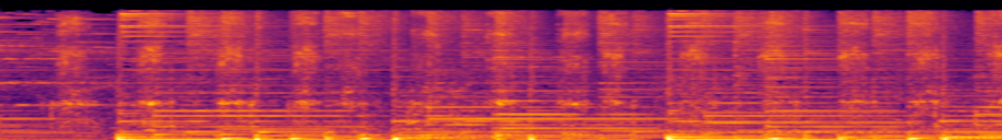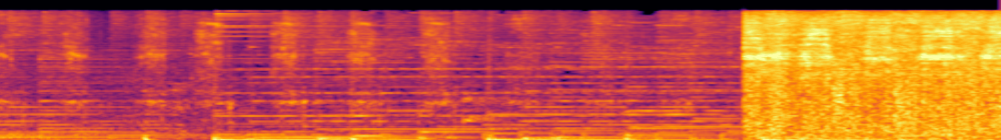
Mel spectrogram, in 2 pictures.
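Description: Ratchet handle clicking and threads rubbing as a thread restorer is turned through the bolt holes of a motorcycle wheel hub, over background music. Near the end there is a loud spray hiss lasting about two seconds.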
